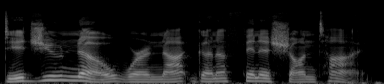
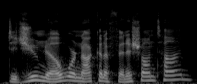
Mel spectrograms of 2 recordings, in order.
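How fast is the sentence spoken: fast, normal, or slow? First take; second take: slow; normal. First: The sentence is spoken slowly. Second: The sentence is spoken at normal speed. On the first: "let's say it one time slowly" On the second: "now I'll say it at uh, a more normal speed"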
